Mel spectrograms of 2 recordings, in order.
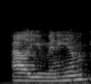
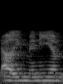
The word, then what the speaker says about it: aluminium: the one that contains aluminum yes aluminium it's another they actually pronounced it aluminium in australia yes really yep okay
